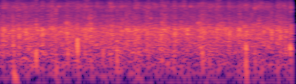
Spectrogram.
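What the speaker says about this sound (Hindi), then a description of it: "एक बार फिर तालियों के साथ उनका स्वागत किया जाए।" Studio audience applauding on the set of the Hindi quiz show Kaun Banega Crorepati, a steady dense clapping that fills the whole moment, loud and continuous with no voices over it.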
